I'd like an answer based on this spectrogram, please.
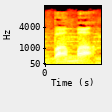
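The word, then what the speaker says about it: בָּמָה: in the Strong's Hebrew dictionary and it is pronounced Bama Bama is most commonly used to refer to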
